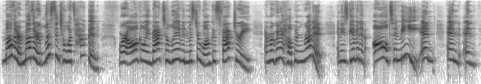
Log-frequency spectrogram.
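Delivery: high, loud, breathless tumbling words; excited child. A narrator's reading. Charlie telling his mother the news, high excited chatter. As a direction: spill it all out in a rush of excitement.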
